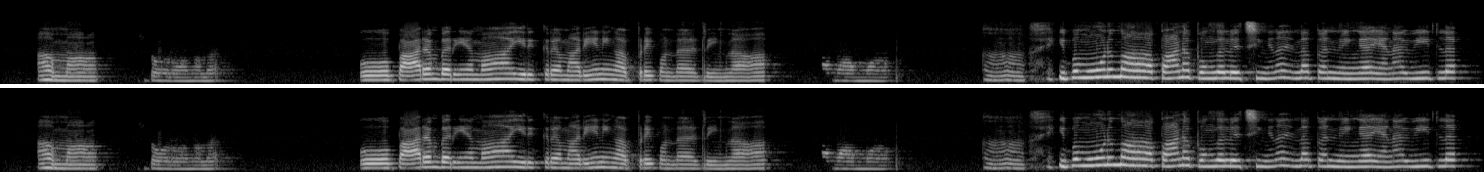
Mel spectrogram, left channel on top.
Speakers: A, on the left; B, on the right.
A: ஆம்மா
B: தொறனால
A: ஓ பாரம்பரியமா இருக்கிற மாதிரி நீங்க அப்படி கொண்டாடுறீங்களா
B: ஆமா ஆமா அ
A: ஆஹ் இப்ப மூணுமா பான பொங்கல் வெச்சீங்கன்னா என்ன பண்ணுவீங்க ஏன்னா வீட்டுல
